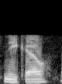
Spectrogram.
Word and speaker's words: Niko: Like I said, my name's Nico. That's spelled N-I-K-O.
